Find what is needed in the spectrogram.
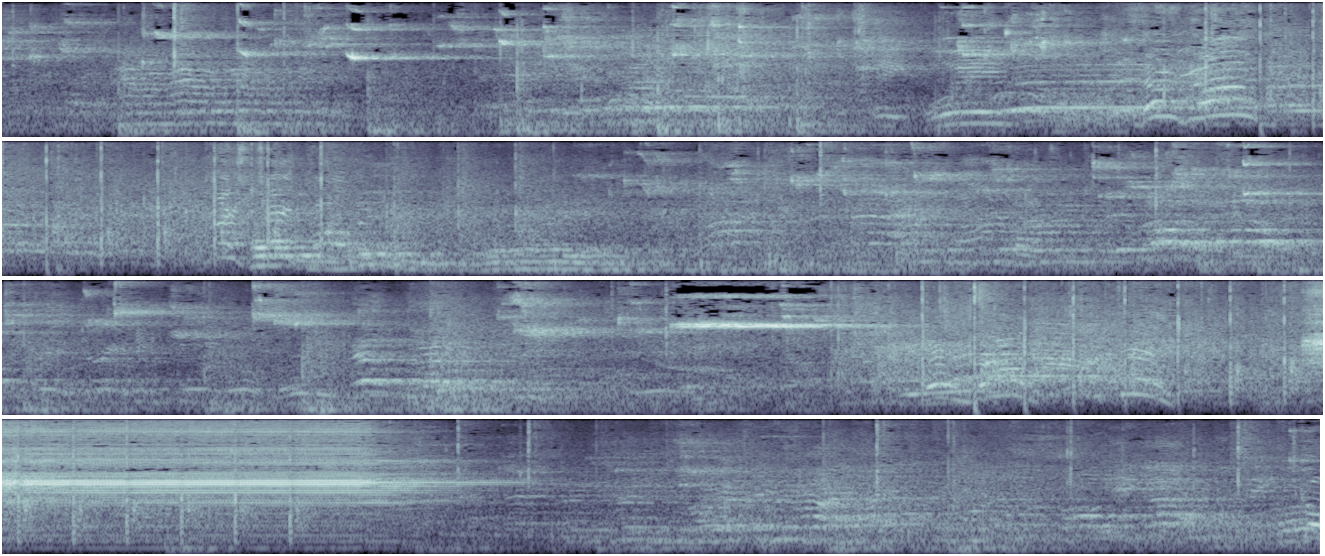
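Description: Basketball game in a gym: a ball dribbling and sneakers squeaking on the hardwood under players' and spectators' voices. A short high tone sounds about seventeen seconds in, and a steady buzzer tone holds for about two seconds a little later.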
